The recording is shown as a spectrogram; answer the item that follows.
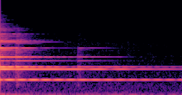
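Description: A single bell-chime sound effect for a notification bell being tapped: one struck ding that rings on and fades away slowly.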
